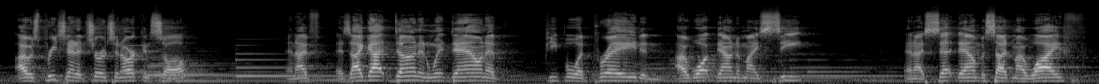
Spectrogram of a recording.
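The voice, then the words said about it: Arkansas Southern accent. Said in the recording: “I have an accent, I'm sure. So if I say some words, you're like, what does that mean? It's just chalk it up to Arkansas.”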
